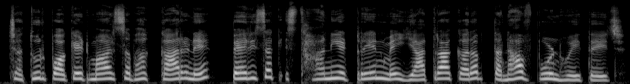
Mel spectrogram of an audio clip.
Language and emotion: Maithili, fearful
